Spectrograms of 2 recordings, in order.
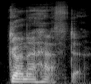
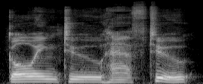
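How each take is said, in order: First: The words blend into a reduced 'gonna'. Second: Each word is said fully as 'going to'. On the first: "now it's gonna have to" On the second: "previously we had going to, have to"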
